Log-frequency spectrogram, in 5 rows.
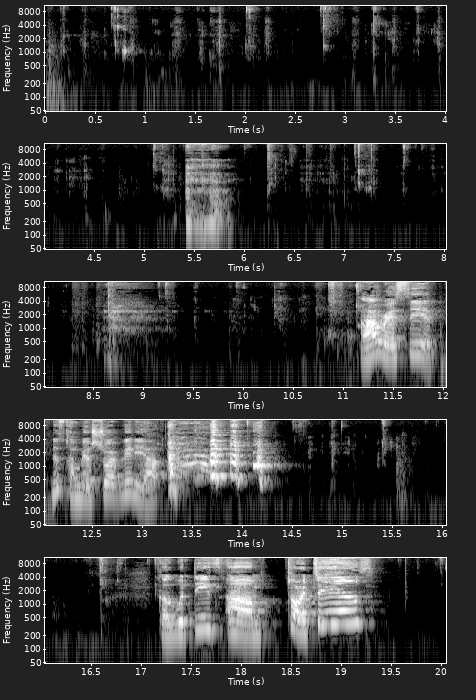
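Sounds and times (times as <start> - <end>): chewing and biting food: 0.0 - 11.4, 14.0 - 17.2.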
